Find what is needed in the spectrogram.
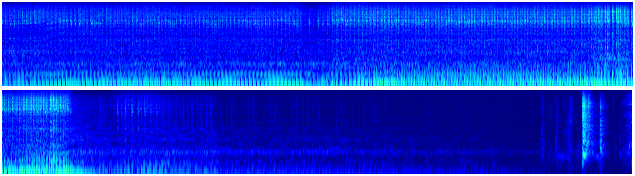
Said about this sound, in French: Le moteur chaud, au ralenti ça ronronne.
